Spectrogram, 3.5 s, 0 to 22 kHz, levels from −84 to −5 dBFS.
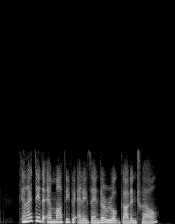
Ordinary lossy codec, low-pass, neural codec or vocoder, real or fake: none; 7.2 kHz; codec, 16 kHz in and 24 kHz out, 0.4 kbps, LongCat-Audio-Codec, two codebook decoder; fake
